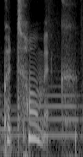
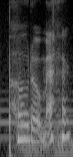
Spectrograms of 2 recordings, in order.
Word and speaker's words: Potomac: Thousands of cherry trees along the banks of the Po PTOIC. Po PTOAC. Potomac. PTOAC. Is PTOIC right? No. I've heard someone say this. The the Ptoic. Potomac, sorry, I forget how to say this one.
